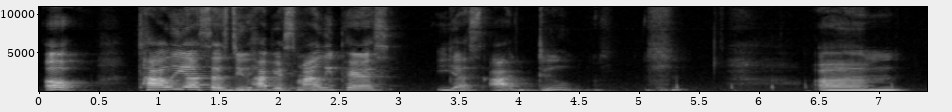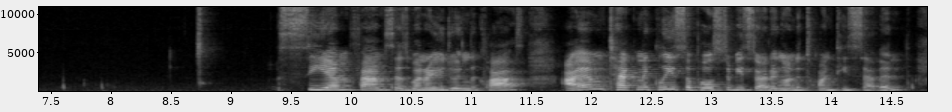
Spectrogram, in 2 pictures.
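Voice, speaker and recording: A woman's voice: fairly high pitch, measured pace, long pauses, sharp tone. A woman in her twenties, a nurse hosting a casual live stream, chatting animatedly and talking straight to her viewers while reading out their comments. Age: 20s. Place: at home on a couch.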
